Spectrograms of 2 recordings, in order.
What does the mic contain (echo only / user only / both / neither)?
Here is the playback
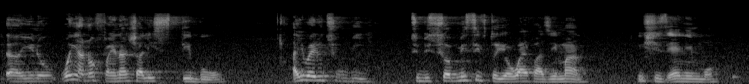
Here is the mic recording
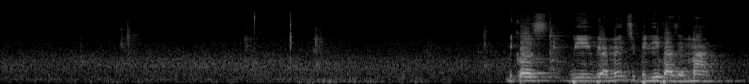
user only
